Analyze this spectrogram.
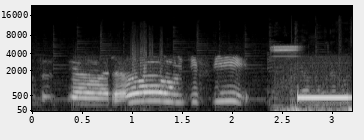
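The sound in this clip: A steady telephone line tone holds through the final second of a short phone call being placed, after a brief high beep; a few short bursts of voice come before it.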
